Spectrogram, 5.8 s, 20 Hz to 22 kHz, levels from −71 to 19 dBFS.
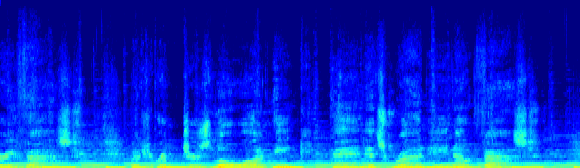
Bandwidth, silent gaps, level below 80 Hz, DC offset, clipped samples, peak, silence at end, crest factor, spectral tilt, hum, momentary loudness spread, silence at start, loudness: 15.5 kHz; none; -20 dBFS; under 0.1%; under 0.1%; -2 dBFS; 0 s; 14 dB; -7 dB/octave; none; 5 LU; 0 s; -18 LUFS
